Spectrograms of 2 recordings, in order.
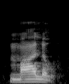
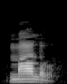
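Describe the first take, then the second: No difference in how they are said.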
